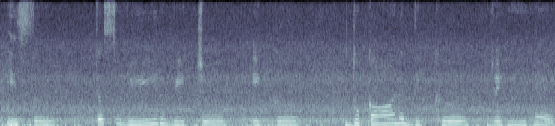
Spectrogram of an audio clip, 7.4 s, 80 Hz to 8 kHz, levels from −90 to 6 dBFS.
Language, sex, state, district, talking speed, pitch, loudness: Punjabi, female, Punjab, Kapurthala, 65 wpm, 210 Hz, -16 LUFS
